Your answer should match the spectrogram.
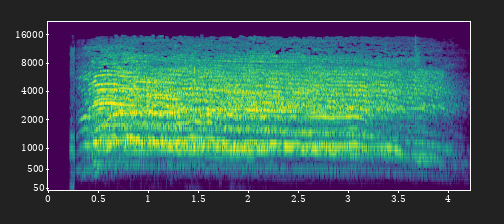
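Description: A group of children cheering together in one long held shout, gliding slightly down in pitch and fading out near the end.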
